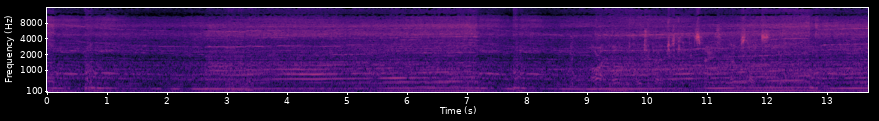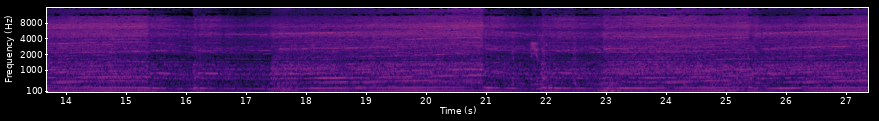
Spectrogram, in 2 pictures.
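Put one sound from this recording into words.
A racing car engine roars, revving up and dropping sharply with each gear change.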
